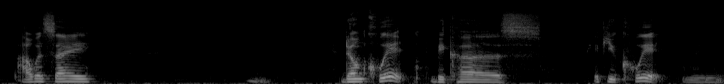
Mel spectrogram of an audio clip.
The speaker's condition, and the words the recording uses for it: Stuttering. Like there's no way of hiding how you talk as a person who, you know, who does have a speech problem.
